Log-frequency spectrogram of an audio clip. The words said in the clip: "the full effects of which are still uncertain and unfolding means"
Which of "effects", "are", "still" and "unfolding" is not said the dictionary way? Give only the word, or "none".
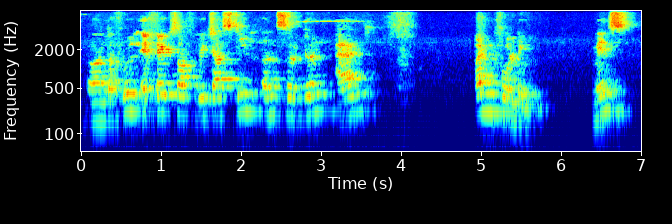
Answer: none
